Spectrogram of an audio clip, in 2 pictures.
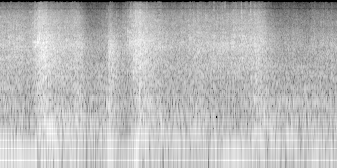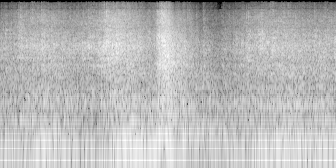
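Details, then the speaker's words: Honda Goldwing flat-six running on freshly painted open headers without collector or silencers to cure exhaust paint: loud throttle blips with raspy rattly beat and sharp overrun pops and crackle. "You can hear it in there, but it's got a rattly beat to it and it's cracking back."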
